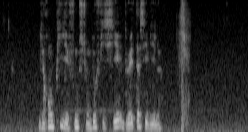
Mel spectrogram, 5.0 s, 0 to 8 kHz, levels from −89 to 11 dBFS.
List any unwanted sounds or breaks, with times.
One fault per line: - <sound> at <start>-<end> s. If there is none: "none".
- sneeze at 3.5-3.8 s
